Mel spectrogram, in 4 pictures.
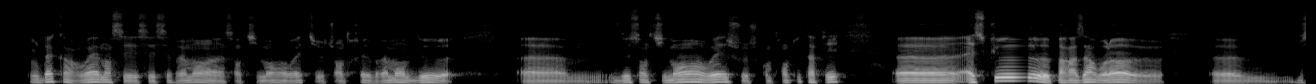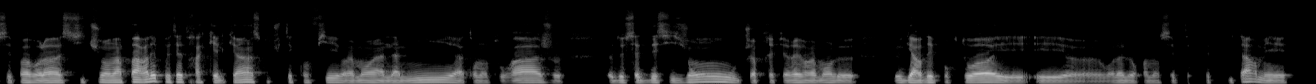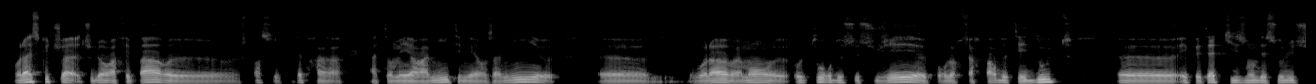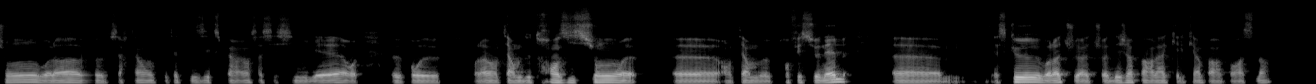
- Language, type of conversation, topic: French, advice, Comment puis-je m'engager pleinement malgré l'hésitation après avoir pris une grande décision ?
- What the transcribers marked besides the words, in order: drawn out: "hem"; other background noise; stressed: "doutes"; drawn out: "Heu"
